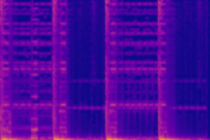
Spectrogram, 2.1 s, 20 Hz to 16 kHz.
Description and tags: groove1 114 bpm drum loop
drum, loop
